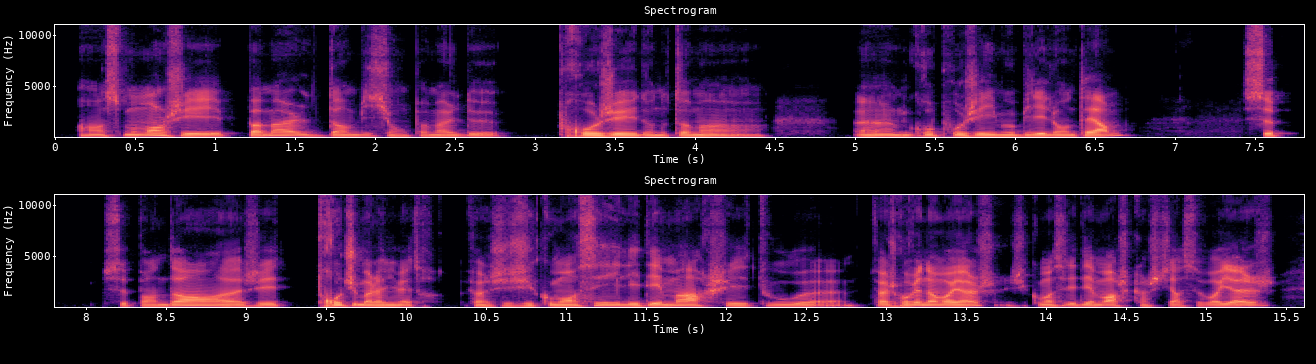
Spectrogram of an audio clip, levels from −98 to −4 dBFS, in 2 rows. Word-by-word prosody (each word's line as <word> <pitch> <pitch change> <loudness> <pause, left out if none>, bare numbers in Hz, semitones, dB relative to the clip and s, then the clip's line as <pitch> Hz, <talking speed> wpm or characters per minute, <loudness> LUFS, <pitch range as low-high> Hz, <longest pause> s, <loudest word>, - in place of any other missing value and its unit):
En 135 -1 -2
ce 130 +1 -5
moment, 155 +4 +3
j'ai 115 -4 +2
pas 130 - 0
mal 145 -3 -1
d'ambitions, 120 -2 -3
pas 120 -2 -9
mal 115 -1 -2
de 115 +2 -6 0.3
projets 125 0 +4
dont 110 -1 -2
notamment 115 -1 0
un 120 +3 -9 0.6
un 115 -1 0
gros 130 +4 -2
projet 130 -1 0
immobilier 120 0 +1
long 110 -1 0
terme. 130 +11 +3 0.7
Cep 125 -1 0 0.5
cependant, 140 +5 +2
heu, 110 -2 +2
j'ai 110 -3 -3
trop - - +3
du 145 +1 +1
mal 135 -1 +3
à - - +2
m'y 110 - +1
mettre. 105 - -5 0.2
Enfin, 125 - -2
j'ai 115 +1 -6
j'ai 120 +1 -3
commencé 135 +4 0
les 125 -2 0
démarches 135 +3 +2
et 125 -2 -1
tout, 125 -1 -5
hem 185 +11 -4 0.2
enfin, 115 - +1
je 120 - -4
reviens 135 +2 +3
d'un 145 - +5
voyage, 135 +5 +3
j'ai 135 +2 -11
commencé 120 +1 -3
les 130 - -1
démarches 135 0 +1
quand 115 - -8
j'étais 120 -2 -2
à - - -3
ce 115 - -11
voyage, 140 - +1
125 Hz, 205 wpm, -25 LUFS, 115-135 Hz, 0.7 s, d'un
